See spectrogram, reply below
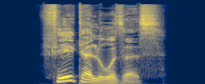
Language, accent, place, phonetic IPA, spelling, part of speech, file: German, Germany, Berlin, [ˈfɪltɐloːzəs], filterloses, adjective, De-filterloses.ogg
- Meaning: strong/mixed nominative/accusative neuter singular of filterlos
